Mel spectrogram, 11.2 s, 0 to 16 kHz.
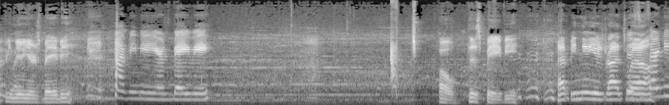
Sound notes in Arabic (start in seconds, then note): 0.3 تتنهد; 4.4 ضوضاء المعانقة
